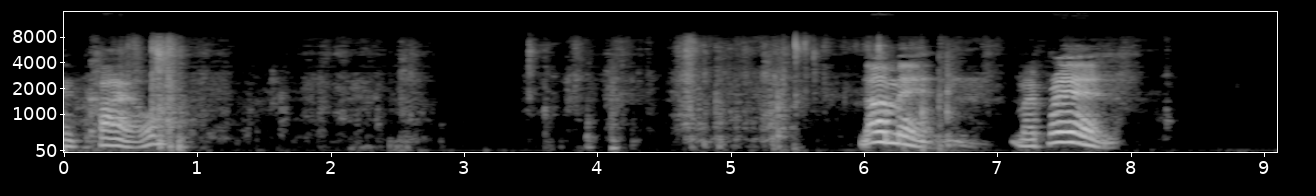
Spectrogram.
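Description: Cardboard rustles and scrapes as a package is opened.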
